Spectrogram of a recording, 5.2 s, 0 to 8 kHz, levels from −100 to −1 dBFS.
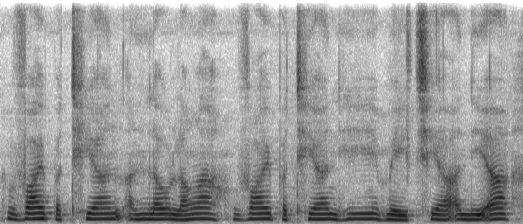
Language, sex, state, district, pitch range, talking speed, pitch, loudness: Mizo, female, Mizoram, Aizawl, 175-195 Hz, 125 wpm, 185 Hz, -16 LUFS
